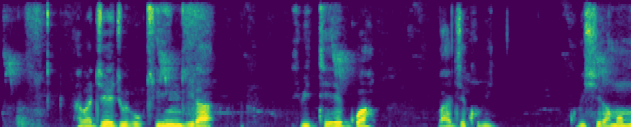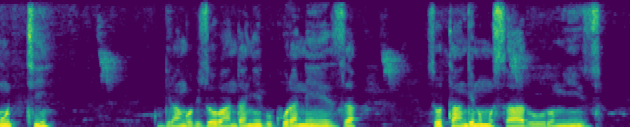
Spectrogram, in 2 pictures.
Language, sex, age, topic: Rundi, male, 25-35, agriculture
